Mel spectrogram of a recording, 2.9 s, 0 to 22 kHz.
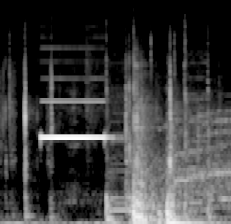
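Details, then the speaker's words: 2017 Lexus RX350 F Sport rebuild, power liftgate closing: steady warning beep, motor runs with dull thunks and the gate struggles and reopens instead of closing; owner suspects the aluminum gate is bad after rear damage. "another thing is when you're closing the gate I don't know if you can hear it but I think the gate is bad also it's aluminum"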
